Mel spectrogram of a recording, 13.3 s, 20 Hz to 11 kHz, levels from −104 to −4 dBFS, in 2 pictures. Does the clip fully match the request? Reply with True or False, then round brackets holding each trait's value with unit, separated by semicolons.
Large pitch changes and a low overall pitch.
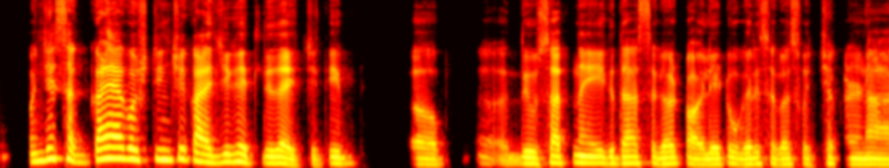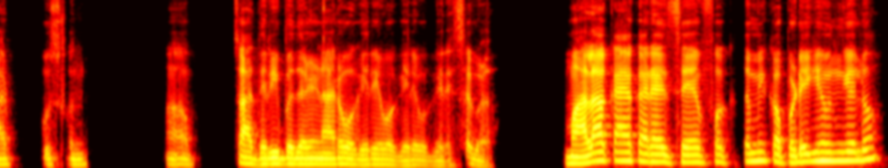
True (6.8 semitones; 120 Hz)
